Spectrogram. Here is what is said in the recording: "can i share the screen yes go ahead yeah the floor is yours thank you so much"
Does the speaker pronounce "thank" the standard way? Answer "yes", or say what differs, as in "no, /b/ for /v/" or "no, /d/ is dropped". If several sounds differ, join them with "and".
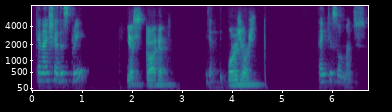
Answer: no, /t/ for /θ/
